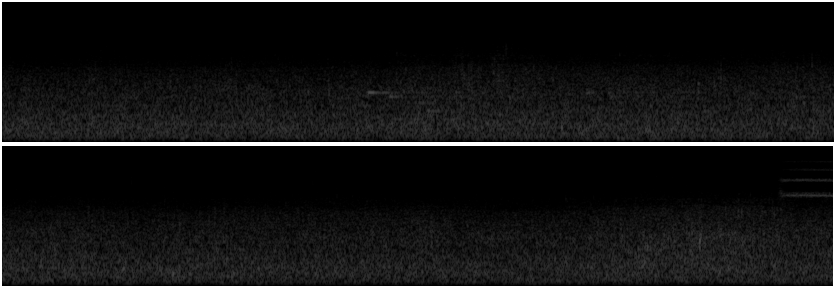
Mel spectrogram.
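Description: Small waves lap gently against a rocky shore.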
